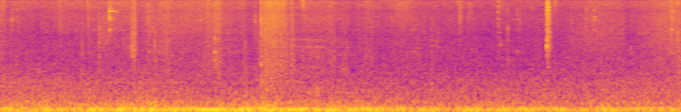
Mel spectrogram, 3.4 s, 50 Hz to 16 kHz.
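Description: BMW car fitted with the M57 six-cylinder diesel engine, giving a steady low throaty drone that stays loud and close with a slight swell, heard from inside the moving car with no talking.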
